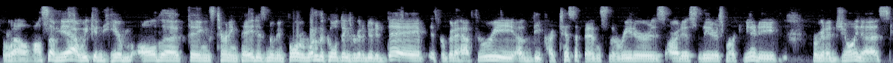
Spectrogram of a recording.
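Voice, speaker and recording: A man's voice: mid-range voice, brisk, dark tone, dry recording. A man hosting a casual chat on a video call, rambling through many fillers and restarts. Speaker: host. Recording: dry, dull video-call audio.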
